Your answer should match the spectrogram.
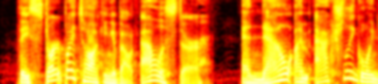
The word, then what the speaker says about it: Alistair: But the boy's name, the correct pronunciation is Alistair. Alistair, that's how you say his name.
